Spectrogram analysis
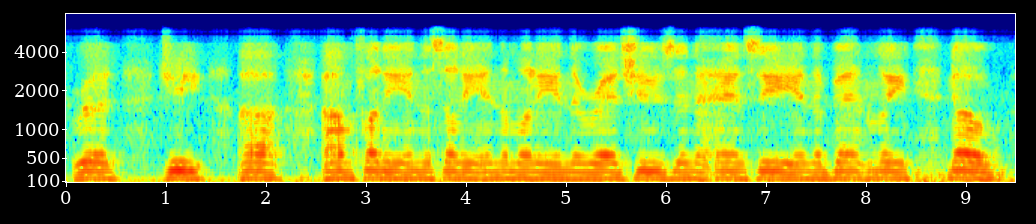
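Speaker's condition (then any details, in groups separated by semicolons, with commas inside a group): Brain injury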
